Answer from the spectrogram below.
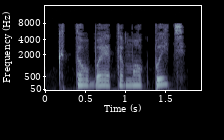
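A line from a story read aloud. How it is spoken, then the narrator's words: Muttering. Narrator (Russian): пробормотала Поля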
